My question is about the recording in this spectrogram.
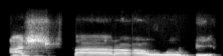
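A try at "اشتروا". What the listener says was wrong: Itu jangan ash Itu nggak boleh dari ash. Itu jangan pakai patah, nggak boleh ash. Ish. huruf ketiga. Kan ini huruf ketiganya ta. Ta itu harokatnya patah ya.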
